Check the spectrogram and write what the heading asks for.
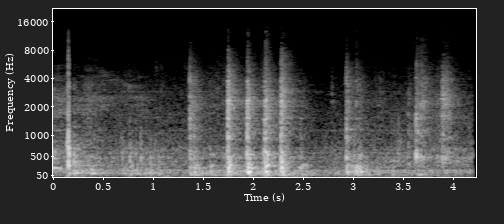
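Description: A string of sharp knocks and clinks, thickest between one and two and a half seconds in, as kitchen items such as a glass cup and blender jar are handled and set down on a counter.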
